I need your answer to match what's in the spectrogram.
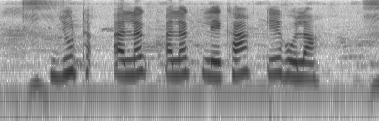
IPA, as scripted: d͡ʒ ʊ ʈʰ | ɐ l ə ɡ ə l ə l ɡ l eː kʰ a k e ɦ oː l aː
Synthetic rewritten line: d͡ʒ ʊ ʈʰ | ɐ l ə ɡ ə l ə ɡ l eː kʰ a k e ɦ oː l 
